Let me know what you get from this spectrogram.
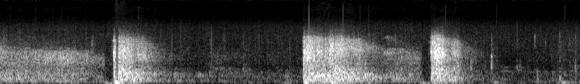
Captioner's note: gunshots banging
